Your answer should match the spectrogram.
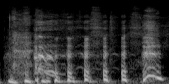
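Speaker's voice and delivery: high, rising run of giggles; embarrassed laugh. Real, not acted. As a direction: laugh at your own tongue slip. Laughs at own pronunciation slip.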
